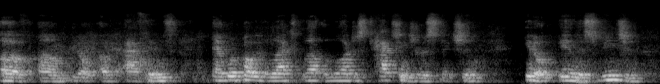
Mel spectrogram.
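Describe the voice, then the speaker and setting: A man with a New York accent talks at a moderate pace in a high voice, with noticeable background noise and audible room echo. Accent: New York City. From New York City. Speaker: member of the public speaking at a board meeting. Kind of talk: public comment at a meeting. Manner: halting, many fillers.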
